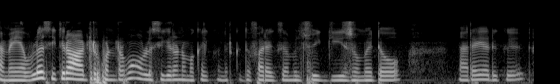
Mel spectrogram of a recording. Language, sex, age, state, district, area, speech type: Tamil, female, 18-30, Tamil Nadu, Tiruchirappalli, rural, spontaneous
